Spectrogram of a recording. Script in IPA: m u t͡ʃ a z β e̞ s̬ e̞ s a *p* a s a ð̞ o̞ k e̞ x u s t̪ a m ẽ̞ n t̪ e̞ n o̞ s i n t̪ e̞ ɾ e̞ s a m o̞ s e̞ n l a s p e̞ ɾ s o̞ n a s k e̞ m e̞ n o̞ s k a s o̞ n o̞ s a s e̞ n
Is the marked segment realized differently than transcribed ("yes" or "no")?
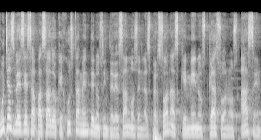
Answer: no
